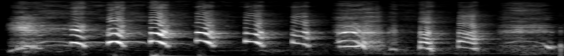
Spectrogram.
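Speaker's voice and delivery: a burst of shrieking laughter; loud high laugh. Real, not acted. Reacting to the uwu voice idea.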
